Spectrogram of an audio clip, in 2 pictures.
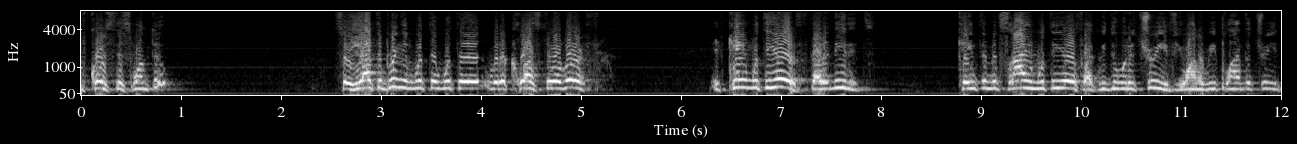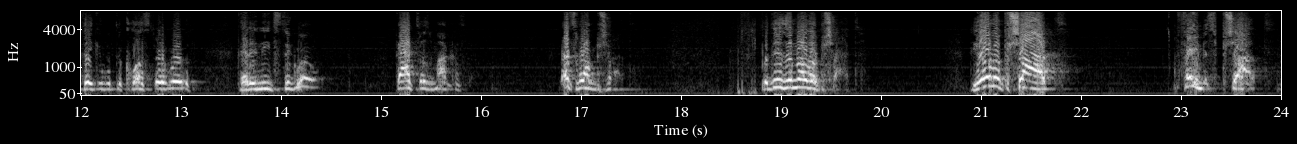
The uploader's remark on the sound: Shiur recorded in Yeshivas Ohr Reuven, Monsey NY.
